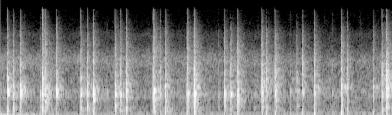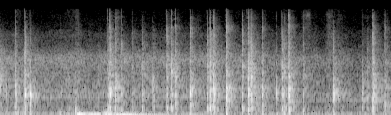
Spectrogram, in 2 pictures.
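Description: A small printed cardboard hair dye box is held in one hand and tapped on its top and sides with long nails, making quick, crisp, short taps with a hollow papery tone. Rain is audible in the background, along with a steady low hum and a brief low rumble partway through.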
